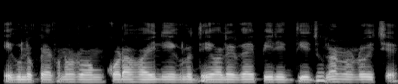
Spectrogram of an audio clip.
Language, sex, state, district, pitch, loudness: Bengali, male, West Bengal, Dakshin Dinajpur, 115 Hz, -16 LUFS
